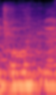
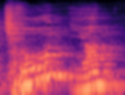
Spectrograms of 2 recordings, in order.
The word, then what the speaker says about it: 좋은 연: 자꾸 이거 발음하실 때 조심하셔야 돼요. 그냥 한꺼번에 착 하면 욕이 됩니다. 나쁜 년, 좋은 년 이렇게. 그래서 살짝 띄워야 돼. 좋은 연. 이게 살짝, 숨을 좀 고르고 가셔야지 이게 불교 용어지.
